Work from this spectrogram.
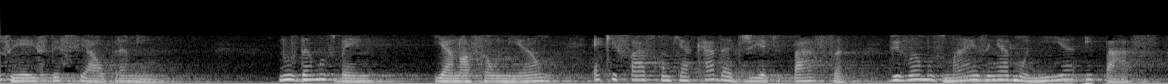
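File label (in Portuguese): voz, Homenagem a Irmã, female, Telemensagens; Telemensagens 2017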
